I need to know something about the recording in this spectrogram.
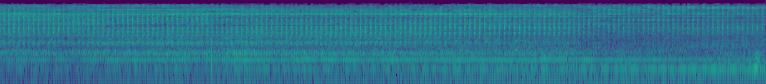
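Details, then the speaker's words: Chevrolet Corsa Classic at idle after a jump start: a hard, high-pitched rattling whir pulsing about four times a second, with the battery warning light staying on; faulty alternator noise. "ó aí é o seguinte tá acontecendo esse barulho e tem a luz da bateria ó ela tá acesa direto tá vendo ó não apaga"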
